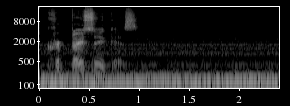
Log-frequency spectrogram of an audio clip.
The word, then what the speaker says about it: Cryptosuchus: Because I know about the Dinosuchus, which means I know how to pronounce the suchus part, and crypto isn't too hard. It's just Cryptosuchus.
